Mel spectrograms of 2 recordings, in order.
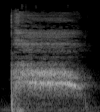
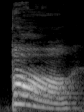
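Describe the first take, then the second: First: It is said in a fun, playful way. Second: It is said in a plain, neutral way.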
